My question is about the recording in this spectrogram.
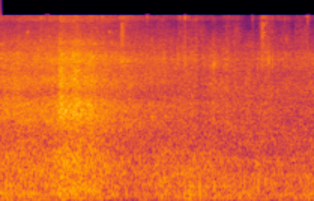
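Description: A heavy truck passing close by on the road: a rush of engine and tyre noise with a low rumble that swells about half a second in and then eases.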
